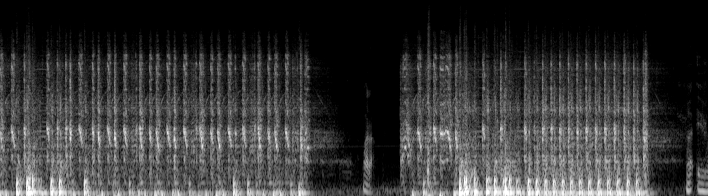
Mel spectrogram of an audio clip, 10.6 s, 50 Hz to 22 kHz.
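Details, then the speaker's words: KTM RC8 R motorcycle, cold start after sitting overnight: two long spells of steady cranking, barely catching, then idle climbs; suspected air leak from a torn intake boot, with a lot of oil found there. "Et vous voyez quand ça démarre, ça finit enfin le le ralenti monte. Donc ça sent vraiment la prise d'air quoi."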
